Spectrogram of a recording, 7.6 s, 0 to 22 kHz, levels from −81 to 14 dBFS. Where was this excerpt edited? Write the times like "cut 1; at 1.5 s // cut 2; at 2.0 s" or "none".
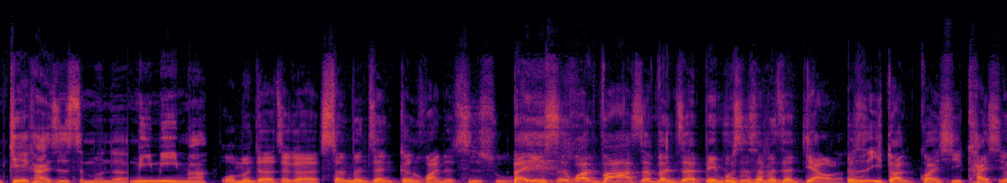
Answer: cut 1; at 3.8 s // cut 2; at 6.3 s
